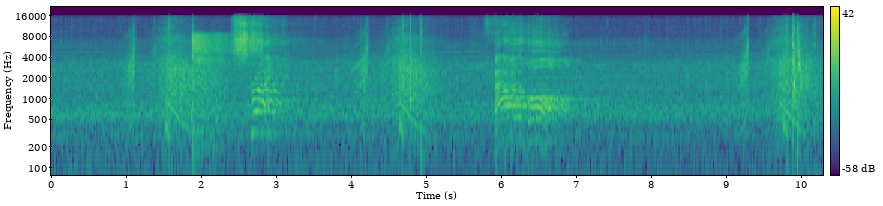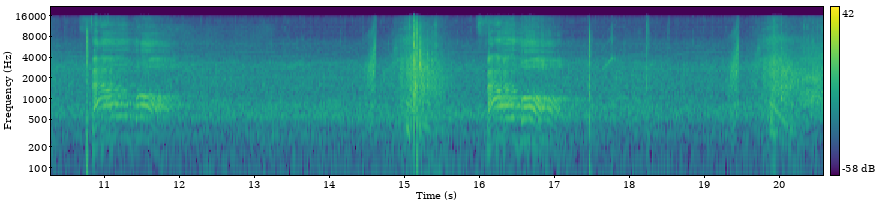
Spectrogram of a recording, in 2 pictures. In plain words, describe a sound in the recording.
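A pitched ball whooshes past several times.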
